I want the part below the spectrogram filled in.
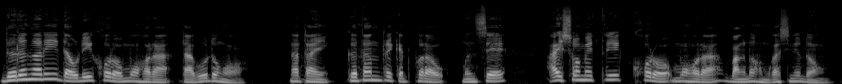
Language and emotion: Bodo, neutral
